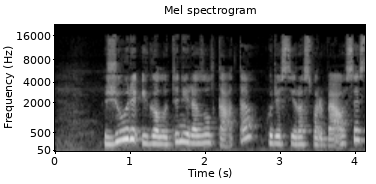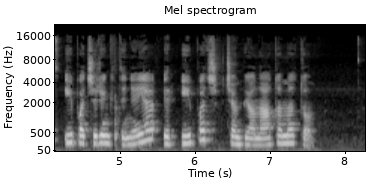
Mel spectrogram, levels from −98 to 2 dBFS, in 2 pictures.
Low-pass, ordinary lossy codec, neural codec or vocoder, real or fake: 19.8 kHz; MP3, 64 kbps; none; real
